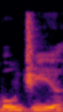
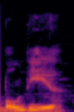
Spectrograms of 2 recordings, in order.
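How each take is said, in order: First: The 'd' is softened into a 'j' sound. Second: The 'd' is a plain, hard d sound. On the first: This is how people in Fortaleza speak. "Aqui em Fortaleza já tem um chiado" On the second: This is how people in the interior speak. "lá as pessoas falam"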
